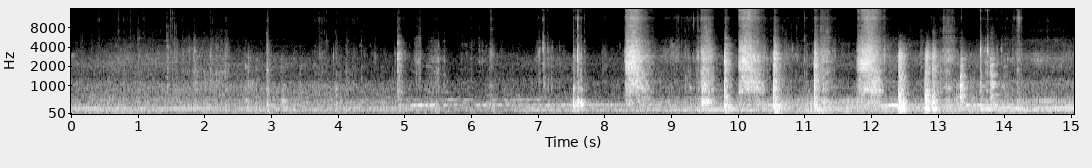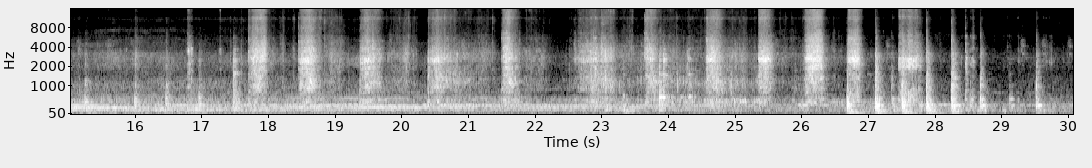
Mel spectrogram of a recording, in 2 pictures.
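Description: Steel shovel scraping and scooping across a concrete floor while mixing mortar. The strokes are sharp and irregular, about one to two a second, starting about eight seconds in.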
